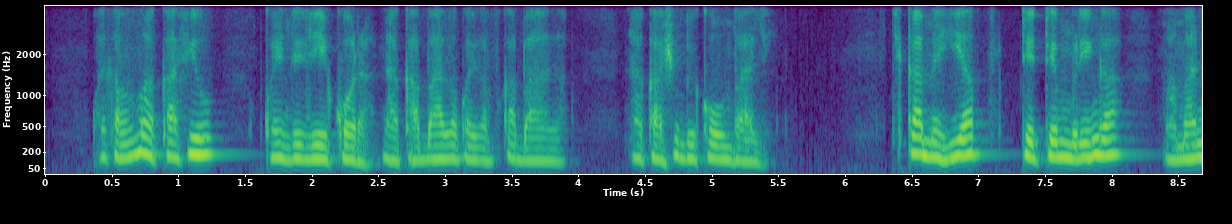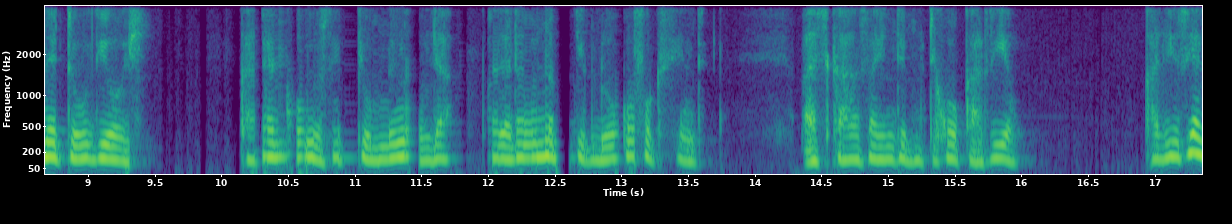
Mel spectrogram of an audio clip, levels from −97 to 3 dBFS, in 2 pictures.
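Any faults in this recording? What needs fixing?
From 9.28 to 13.11 s, just after "mehia fyukutete mringa mamane", the speech breaks up into repeated packet loss with a choppy, robotic sound. Dozens of short gaps, the longest about 96 ms, are filled by extending the last sound, so roughly a third of the stretch is concealed. A larger adaptive jitter buffer with forward error correction or redundancy on the lossy link would prevent this.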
